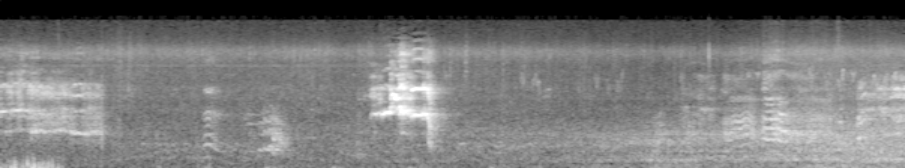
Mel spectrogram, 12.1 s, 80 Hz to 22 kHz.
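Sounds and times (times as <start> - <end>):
large bird calling: 4.8 - 6.1, 9.6 - 12.0.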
